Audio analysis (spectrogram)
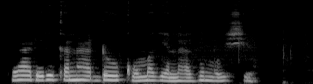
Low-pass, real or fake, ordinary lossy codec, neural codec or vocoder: none; fake; none; vocoder, 44.1 kHz, 128 mel bands every 512 samples, BigVGAN v2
